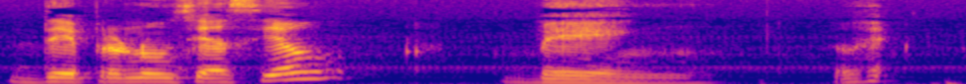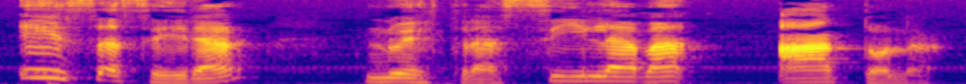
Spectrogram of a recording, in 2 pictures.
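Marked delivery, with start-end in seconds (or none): 1.9-2.6 'Ven' low and unaccented; weak unstressed syllable. Shown as a demonstration. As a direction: let 'Ven' drop in pitch, without force. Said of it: "cuál tiene menor intensidad de pronunciación". ('Ven' como sílaba átona, en tono bajo)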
